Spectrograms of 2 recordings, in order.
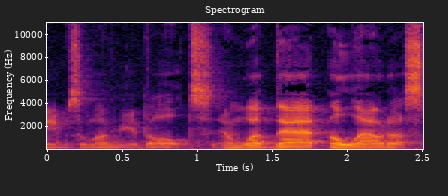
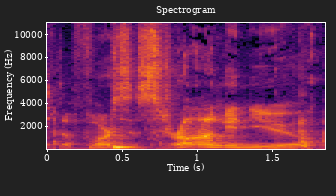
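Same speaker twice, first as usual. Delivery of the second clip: sinister Jedi master voice; 4 semitones higher, 6 dB louder, slower than usual. Acted. Star Wars villain impression.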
